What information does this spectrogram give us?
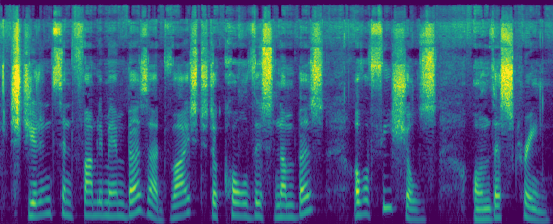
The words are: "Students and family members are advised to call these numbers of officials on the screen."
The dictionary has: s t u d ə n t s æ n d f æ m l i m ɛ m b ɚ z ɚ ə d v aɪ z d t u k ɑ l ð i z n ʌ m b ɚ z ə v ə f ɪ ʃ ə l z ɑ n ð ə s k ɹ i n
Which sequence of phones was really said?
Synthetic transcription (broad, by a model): s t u d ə n t s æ n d f æ m l i m ɛ m b ɚ z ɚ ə d v aɪ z t u k ɑ l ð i s n ʌ m b ɚ z ə v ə f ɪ ʃ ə l z ɑ n ð ə s k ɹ i n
